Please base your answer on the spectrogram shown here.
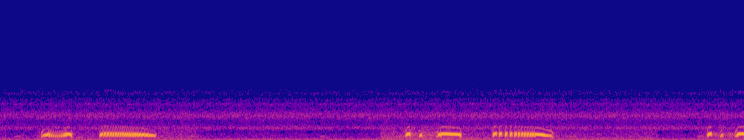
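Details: Spotted dove in full calling and cooing sequence to provoke rival males: rhythmic phrases of clipped notes leading into long, mellow, slightly descending coos, repeated about every two seconds, with faint constant hum.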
